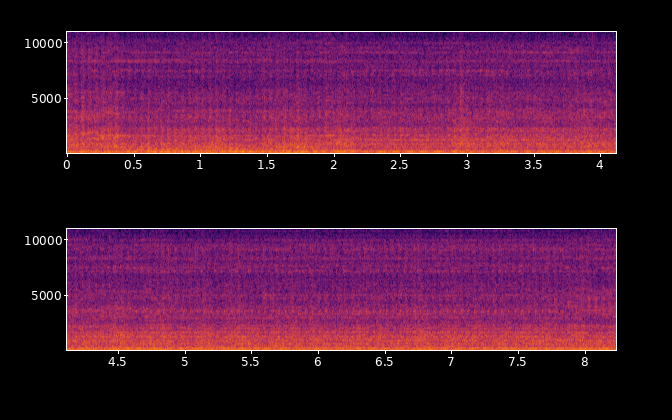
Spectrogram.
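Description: Deep steady drone with an uneven, loose rattle running through the spin; the drum is rattling from an unbalanced load.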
